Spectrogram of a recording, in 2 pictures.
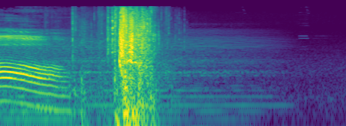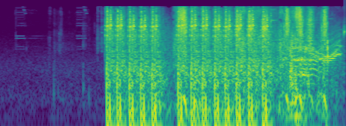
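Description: Gunfire from the game Counter-Strike: Global Offensive: a loud burst near the start, a quiet gap, then a long run of rapid automatic shots, with some talk early on.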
